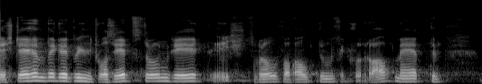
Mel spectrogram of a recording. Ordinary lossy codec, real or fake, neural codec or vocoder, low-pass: none; fake; autoencoder, 22.05 kHz, a latent of 192 numbers a frame, VITS, trained on one speaker; 9.9 kHz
